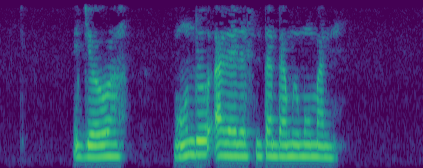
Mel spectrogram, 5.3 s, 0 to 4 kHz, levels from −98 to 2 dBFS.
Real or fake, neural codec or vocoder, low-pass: real; none; 3.6 kHz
